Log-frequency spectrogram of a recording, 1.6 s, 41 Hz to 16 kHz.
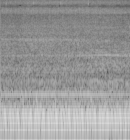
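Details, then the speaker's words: Range Rover P38 air suspension (EAS) with freshly rebuilt valve block, engine idling: compressor running with an even, steady low drone, refilling the tank after it dropped from 150 to about 90 psi reaching access height; operating normally. "you can hear it clicking in here see how much air that it's taken from the tank while it does its thing"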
